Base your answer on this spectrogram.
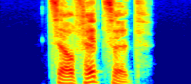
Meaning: second-person plural subjunctive I of zerfetzen
- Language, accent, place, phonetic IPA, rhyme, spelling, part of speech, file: German, Germany, Berlin, [t͡sɛɐ̯ˈfɛt͡sət], -ɛt͡sət, zerfetzet, verb, De-zerfetzet.ogg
